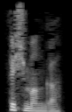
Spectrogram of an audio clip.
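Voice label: "fishmonger", English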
